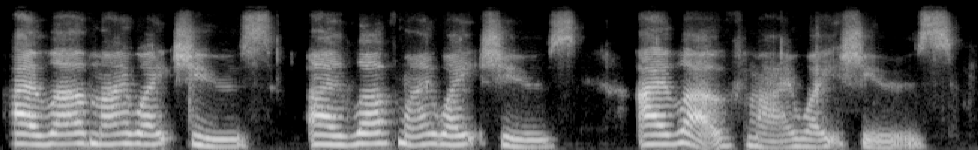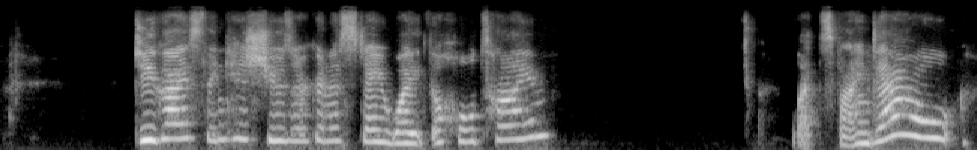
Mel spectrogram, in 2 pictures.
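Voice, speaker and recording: Reading a picture book aloud to young children, a woman speaks like a teacher, animated and expressive, with dramatic emphasis and pauses. Her voice is slightly husky and on the high side, and she keeps the read-aloud interactive by asking the kids questions.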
